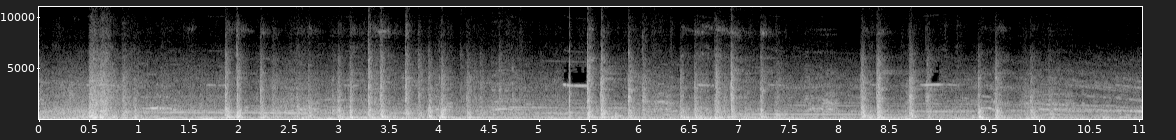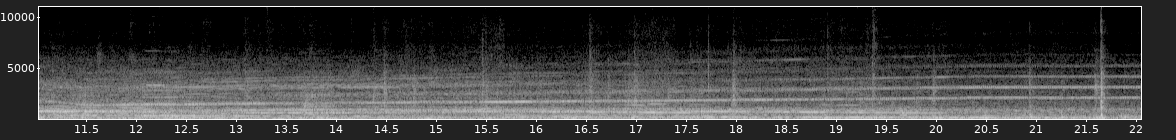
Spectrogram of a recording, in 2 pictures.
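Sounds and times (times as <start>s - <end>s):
train inverter whining: 0.0s - 22.0s
wheels rumbling on track: 0.0s - 22.0s
rail-joint clicks: 0.5s - 10.8s, 16.4s - 22.0s.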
